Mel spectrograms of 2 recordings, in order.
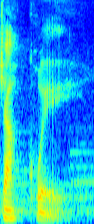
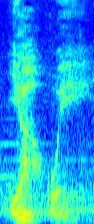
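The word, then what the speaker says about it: Yahweh: Ini ini harus harus tepat nih. Bukan Chawe. Ini bicara soal Yahwe.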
